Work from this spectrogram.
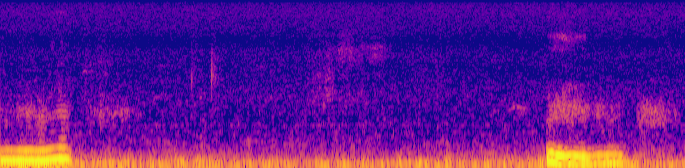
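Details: Tired Pomeranian puppy asleep, giving two low, droning snores with a faint whistly hum, one at the start and one near the end, separated by quiet breathing.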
